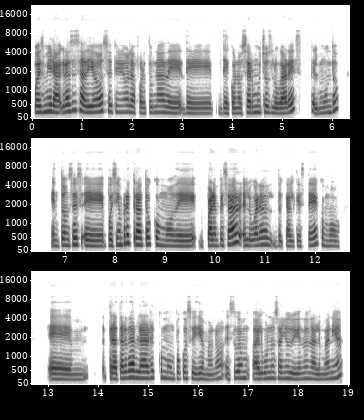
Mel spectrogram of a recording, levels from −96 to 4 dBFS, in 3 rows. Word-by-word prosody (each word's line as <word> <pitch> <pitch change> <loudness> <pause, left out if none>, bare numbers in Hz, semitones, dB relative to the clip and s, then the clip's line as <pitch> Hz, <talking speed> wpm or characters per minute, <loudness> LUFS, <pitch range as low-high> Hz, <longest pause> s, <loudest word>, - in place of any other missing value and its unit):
Pues 220 -1 +4
mira, 230 -3 +4
gracias 255 +6 0
a 265 - +7
Dios 225 +5 +1
he 235 - -2
tenido 225 0 -6
la 215 -2 -2
fortuna 205 +3 -5
de 190 -2 -1
de 180 0 -4
de 185 0 -5
conocer 185 +3 -1
muchos 215 0 -4
lugares 195 - +1 0.2
del 175 -10 -5
mundo. 210 - -4 0.6
Entonces, 220 +4 0
eh, 190 -1 +3
pues, 210 -1 0
siempre 265 +4 +2
trato 245 -1 +4
como 205 -5 -3
de 185 0 +1 0.2
para 205 -1 +9
empezar, 245 +9 +6
el 205 +1 +1
lugar 205 +1 +2
al 240 -2 -2
de 185 -3 -9
al 190 -1 -2
que 190 - -9
esté 215 +7 0
como, 190 - -8 0.4
em, 180 +3 -1 0.4
tratar 215 +1 +3
de 240 +2 +3
hablar 225 -1 +3
como 225 -3 -8
un 200 - -11
poco 210 +1 -6
su 210 - -6
idioma, 190 -3 -4
¿no? 205 +5 -8
Estuve, 220 +3 -4
um, 225 0 -9
algunos 205 +3 -3
años 210 0 -3
viviendo 195 0 -3
en 210 -1 -8
Alemania, 195 - -3
210 Hz, 160 wpm, -23 LUFS, 190-225 Hz, 0.6 s, para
